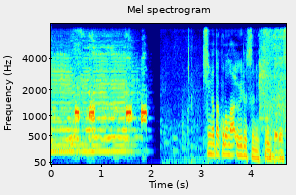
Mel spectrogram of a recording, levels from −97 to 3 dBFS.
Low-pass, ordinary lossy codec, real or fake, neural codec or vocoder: 7.2 kHz; none; fake; codec, 44.1 kHz, 3.4 kbps, Pupu-Codec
